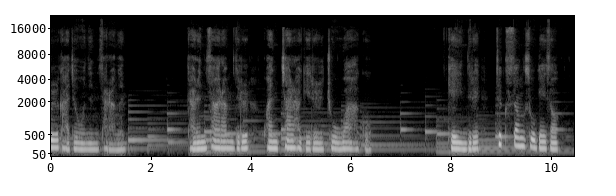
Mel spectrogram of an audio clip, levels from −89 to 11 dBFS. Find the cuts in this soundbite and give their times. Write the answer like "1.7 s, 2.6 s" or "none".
none

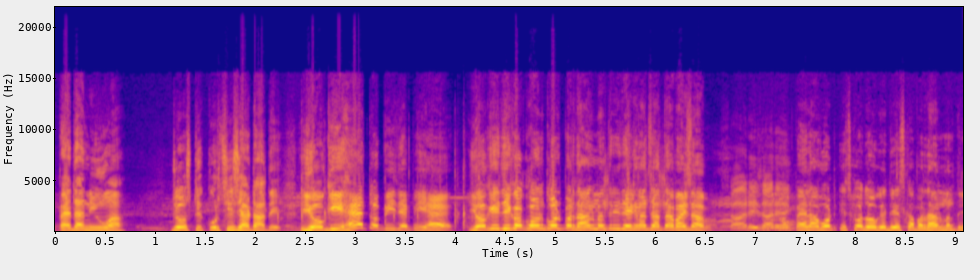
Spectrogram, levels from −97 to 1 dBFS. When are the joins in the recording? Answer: 2.3 s, 4.1 s, 7.4 s

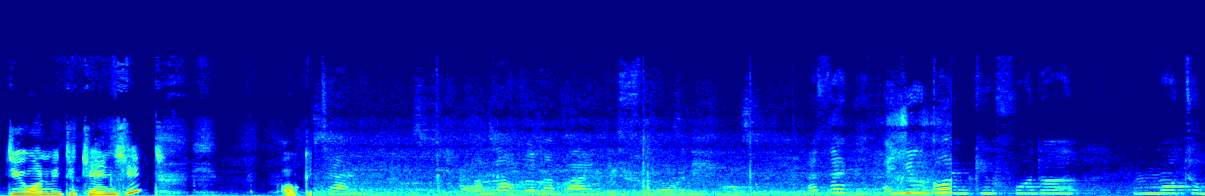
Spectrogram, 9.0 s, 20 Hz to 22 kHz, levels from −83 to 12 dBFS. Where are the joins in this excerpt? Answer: 2.4 s, 7.2 s

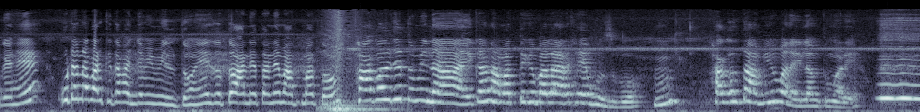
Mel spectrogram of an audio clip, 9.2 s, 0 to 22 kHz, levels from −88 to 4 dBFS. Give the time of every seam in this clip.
3.5 s

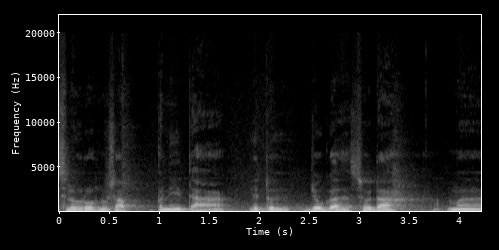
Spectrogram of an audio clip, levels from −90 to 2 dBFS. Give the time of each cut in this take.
1.8 s

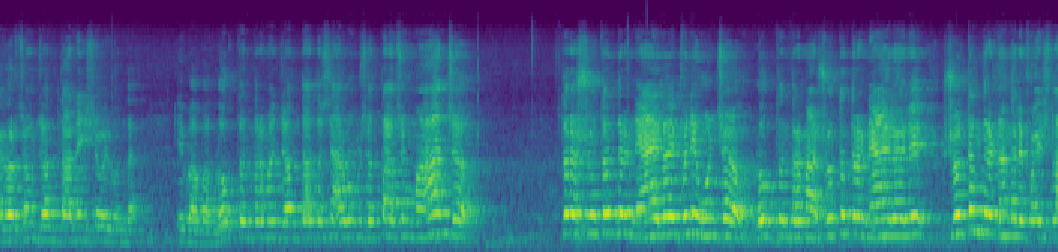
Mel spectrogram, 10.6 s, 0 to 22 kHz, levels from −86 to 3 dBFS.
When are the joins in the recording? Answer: none

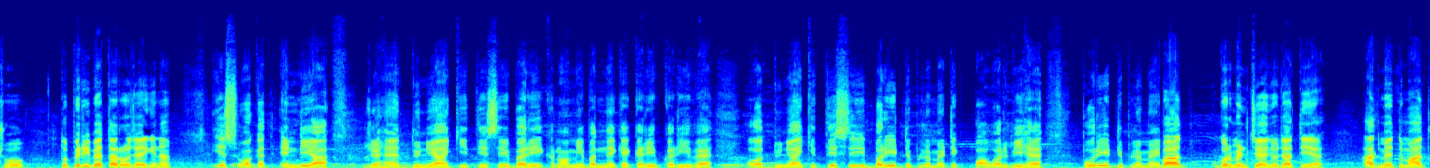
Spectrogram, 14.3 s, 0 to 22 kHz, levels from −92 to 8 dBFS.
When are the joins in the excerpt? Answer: 2.0 s, 11.6 s

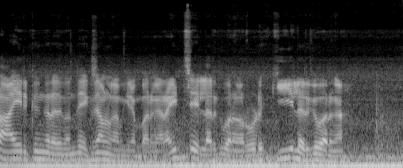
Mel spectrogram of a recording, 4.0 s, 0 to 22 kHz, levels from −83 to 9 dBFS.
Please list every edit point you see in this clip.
none

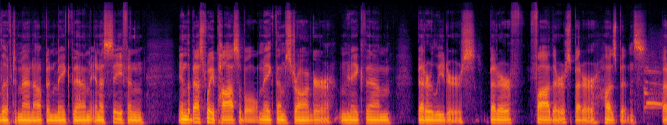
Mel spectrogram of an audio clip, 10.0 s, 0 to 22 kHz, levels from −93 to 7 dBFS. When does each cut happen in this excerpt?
none

